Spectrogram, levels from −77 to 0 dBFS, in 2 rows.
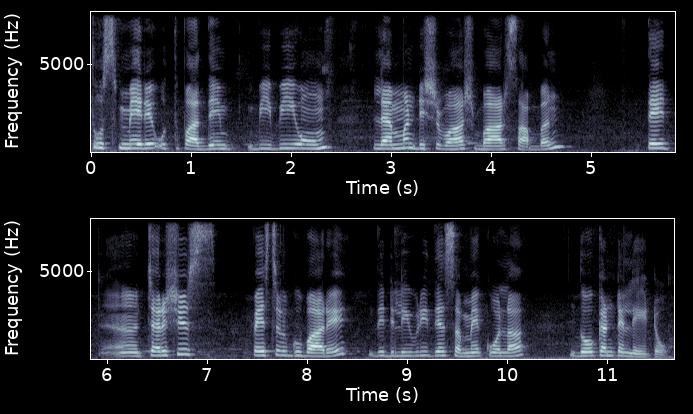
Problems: none marked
